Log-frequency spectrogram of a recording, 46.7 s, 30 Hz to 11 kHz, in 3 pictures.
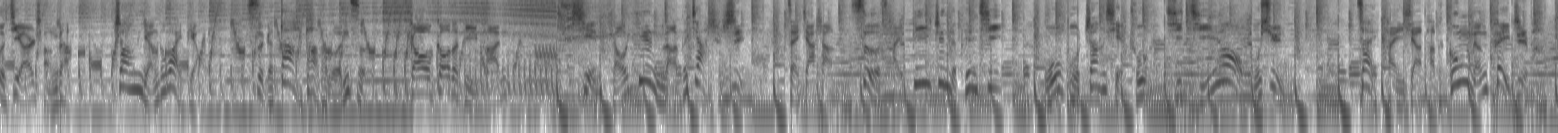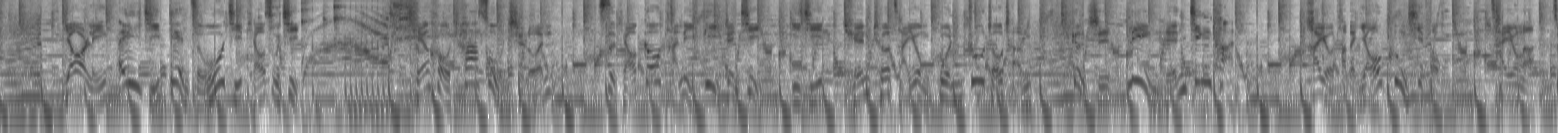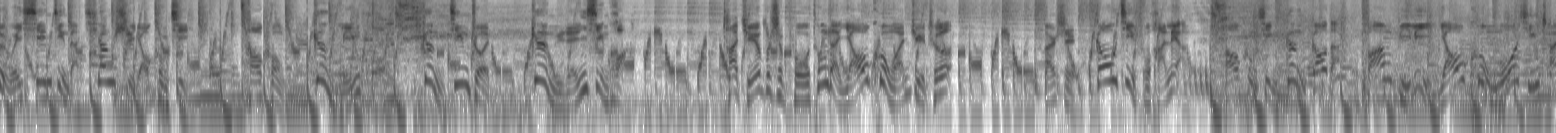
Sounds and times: Speech: 0:00.0 - 0:12.9, 0:13.5 - 0:15.5, 0:16.2 - 0:18.7, 0:19.6 - 0:28.0, 0:28.6 - 0:37.5, 0:38.4 - 0:40.7, 0:41.6 - 0:46.7
Music: 0:00.0 - 0:46.7.

